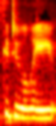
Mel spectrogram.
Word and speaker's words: Godhuli: I would just say my name's Godhuli, rhymes with, and my Starbucks name is.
